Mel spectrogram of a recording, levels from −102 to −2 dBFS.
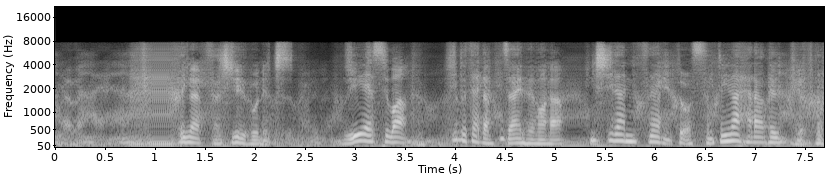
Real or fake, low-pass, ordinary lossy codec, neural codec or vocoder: fake; none; none; codec, 16 kHz, 0.5 kbps, FreqCodec, larger model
